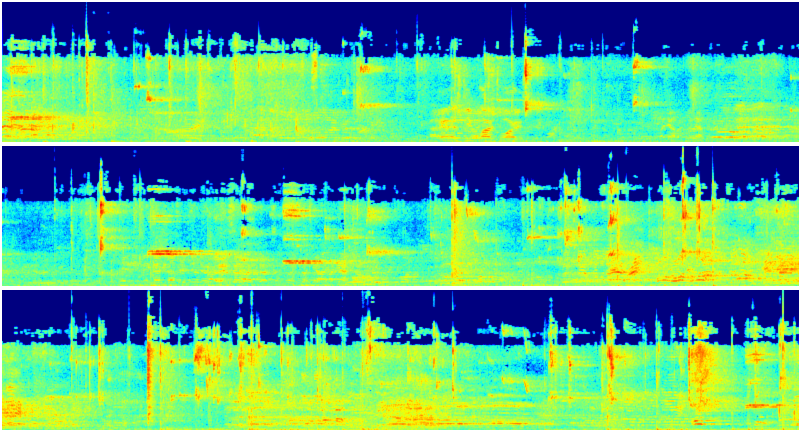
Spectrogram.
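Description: Young men call out and shout to each other in a large echoing gym.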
